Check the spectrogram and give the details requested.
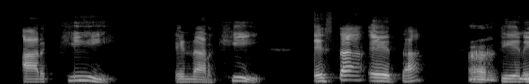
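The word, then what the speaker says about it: ἀρχή: la transliter como J pero la pronunciación griega es más como una una una K suave Arqui en arí esta eta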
